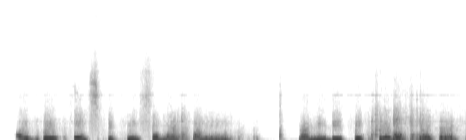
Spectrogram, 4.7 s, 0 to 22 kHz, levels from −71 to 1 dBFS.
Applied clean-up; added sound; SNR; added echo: neural mask model RNNoise.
